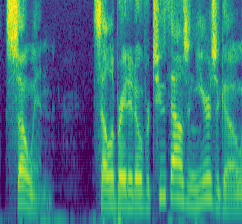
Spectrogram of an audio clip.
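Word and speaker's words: Samhain: the Celtic Festival of samhan pronounced soin celebrated over 2,000 years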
